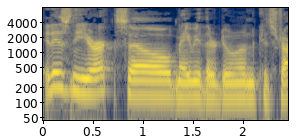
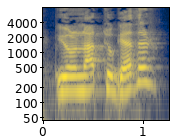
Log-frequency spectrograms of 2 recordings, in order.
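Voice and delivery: put-on muffled Eastern European accent, much higher pitch; 6 semitones higher than usual. Questioning guests who ask for two rooms, in a muffled eastern european accent. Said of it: "calls a muffled eastern european voice".

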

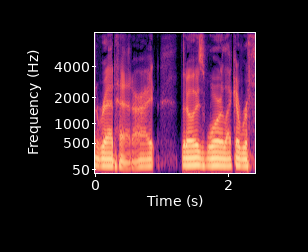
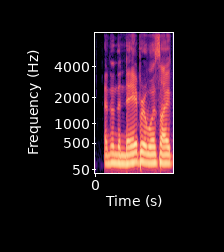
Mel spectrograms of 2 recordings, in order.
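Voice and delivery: ordinary talk, nothing marked

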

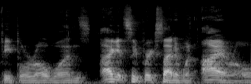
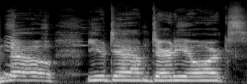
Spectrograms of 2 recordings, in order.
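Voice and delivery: high, loud screaming. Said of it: "fell to his knees screaming".

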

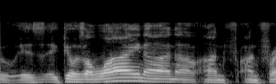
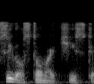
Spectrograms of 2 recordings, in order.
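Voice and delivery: play-acted, aggrieved, fuming grumble, half whispered; 4 semitones lower, 7 dB quieter than usual. Asked how the beach was, retelling Dylan's answer, imitating Dylan being pissed. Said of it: "He was pissed".

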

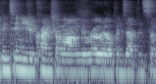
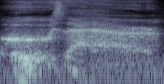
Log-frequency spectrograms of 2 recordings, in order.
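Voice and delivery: angry, spectral ghost voice. Narrating a scene, voicing something calling out from the ranger station: angry ghost voice. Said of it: "I don't know how much of that was ghost voice and how much of that was angry voice".

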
